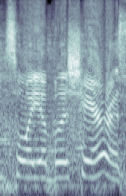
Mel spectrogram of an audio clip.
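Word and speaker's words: Toya Bush Harris: I am Soja Bush Harris, and that's spelled TOYABUSH, like the old president, and Harris, HARRIS.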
